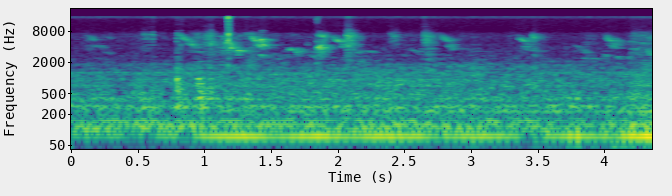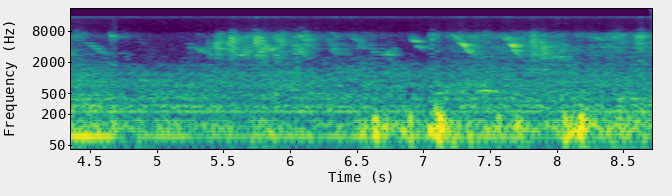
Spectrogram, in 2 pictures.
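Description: Small birds chirping over and over, above a steady low rumble, with a few irregular low knocks in the last couple of seconds.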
